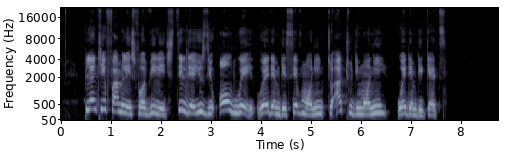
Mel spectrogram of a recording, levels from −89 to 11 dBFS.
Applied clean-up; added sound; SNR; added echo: none; none; none; none.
